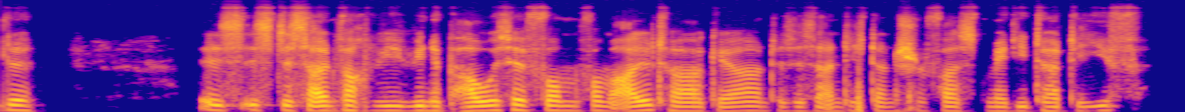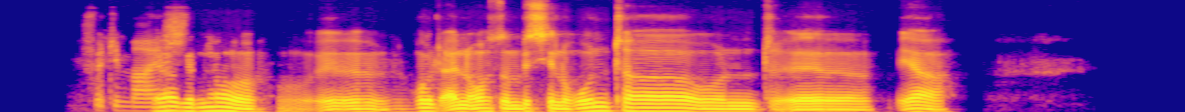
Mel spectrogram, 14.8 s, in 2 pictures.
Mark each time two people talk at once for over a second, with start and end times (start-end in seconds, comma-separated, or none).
none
